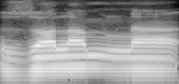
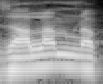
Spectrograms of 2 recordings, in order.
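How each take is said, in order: First: The first consonant is heavy with rounded lips. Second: The first consonant is plain without lip rounding. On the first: The speaker calls it right. "জ অক্ষরের বেলায় মুখটা আওয়াজটা গোল করব" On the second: The speaker calls it wrong. "যদি আমরা জালাম না পড়ি হয় জাল হবে, নয় জা হবে, নয় জিম হবে"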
